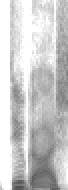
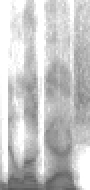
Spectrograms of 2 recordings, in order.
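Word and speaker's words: Dlugosh: And I'm getting married soon, and it's Dugosh. The L is silent. It's not Delugosh, you know?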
